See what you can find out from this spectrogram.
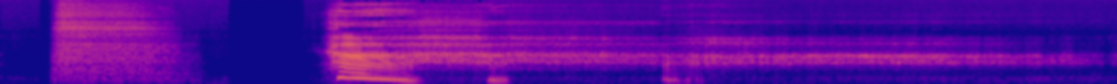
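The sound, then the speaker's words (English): A deep breath is drawn as a single long, noisy rush of air lasting about a second and a half, followed after a pause by a loud ringing tone that slowly fades to the end. “So, let's get started, shall we? Let's take a deep breath.”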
